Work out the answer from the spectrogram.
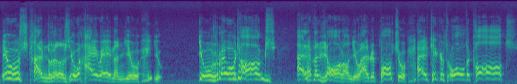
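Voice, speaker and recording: A man voicing a male water rat who blusters and then speaks calmly and firmly. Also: on the low side, unhurried, dry recording. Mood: furious. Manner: blustering outbursts, then calm and firm. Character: indignant male water rat, practical and firm. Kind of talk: storybook character voice.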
